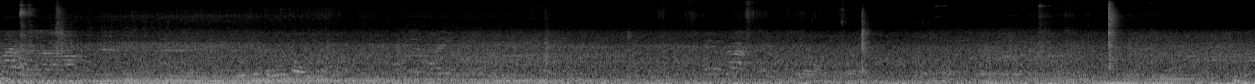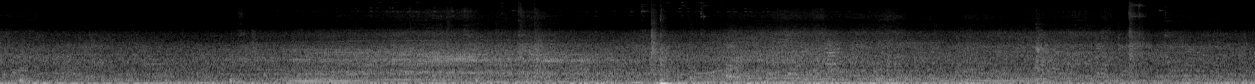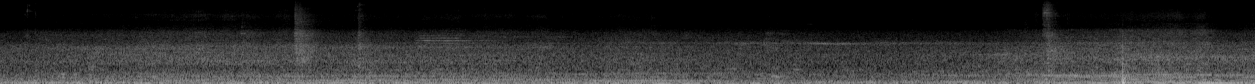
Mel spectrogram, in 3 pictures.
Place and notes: Beitou, Taipei - At the restaurant
At the restaurant entrance, Ordering, Traffic Noise, Binaural recordings, Sony PCM D50 + Soundman OKM II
